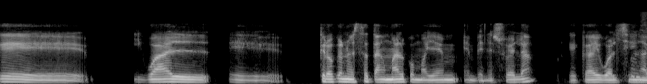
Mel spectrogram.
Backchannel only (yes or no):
yes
